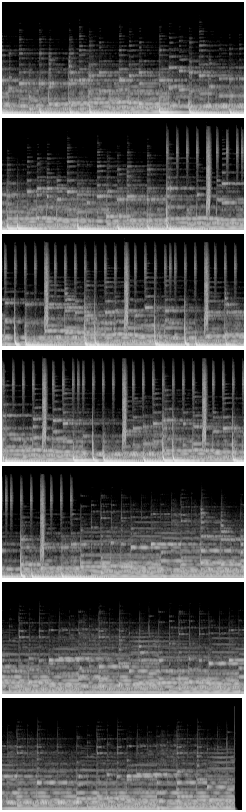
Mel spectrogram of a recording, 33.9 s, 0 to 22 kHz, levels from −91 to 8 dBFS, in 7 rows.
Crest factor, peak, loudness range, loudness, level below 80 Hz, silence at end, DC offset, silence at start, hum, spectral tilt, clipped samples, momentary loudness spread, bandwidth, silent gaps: 12 dB; 0 dBFS; 6 LU; -17 LUFS; -14 dBFS; 0.15 s; under 0.1%; 0 s; none; -6 dB/octave; under 0.1%; 8 LU; 11 kHz; none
